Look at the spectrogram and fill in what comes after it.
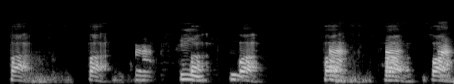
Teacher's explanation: নিচের ঠোট উপরের দাঁতের সঙ্গে স্পর্শ করে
